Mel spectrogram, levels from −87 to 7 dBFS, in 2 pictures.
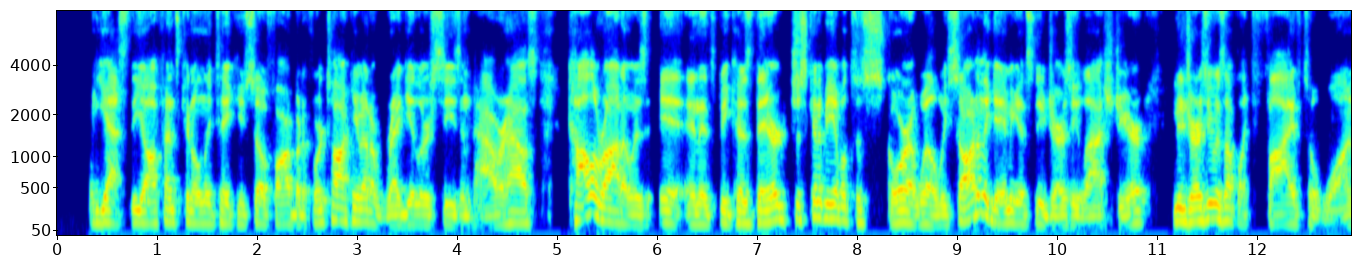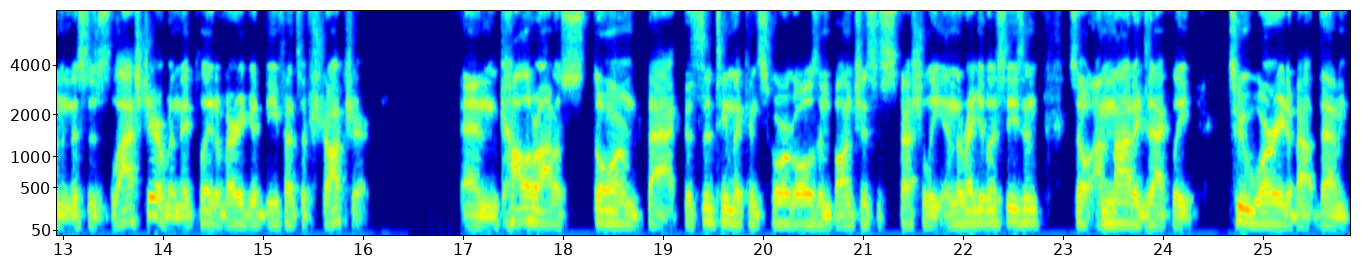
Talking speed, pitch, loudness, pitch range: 215 wpm, 105 Hz, -26 LUFS, 95-120 Hz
